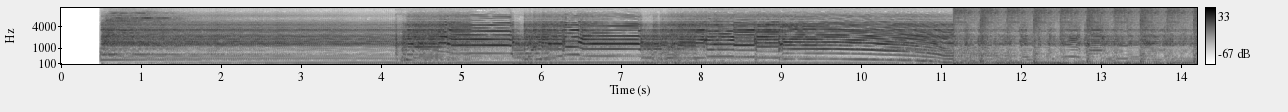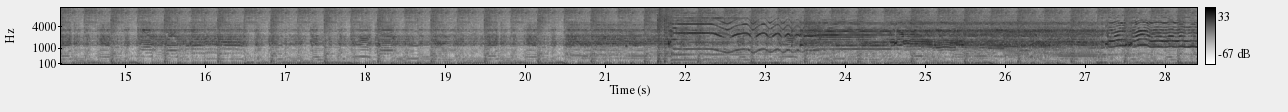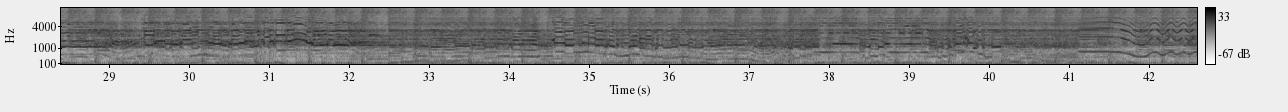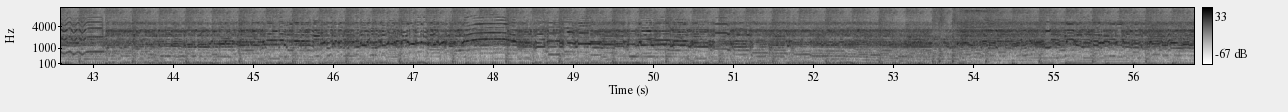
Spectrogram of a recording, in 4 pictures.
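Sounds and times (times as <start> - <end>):
insane metal music: 0.5 - 56.7.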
